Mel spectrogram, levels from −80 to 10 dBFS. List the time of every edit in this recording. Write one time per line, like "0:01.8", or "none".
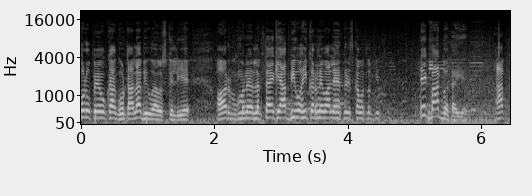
0:05.1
